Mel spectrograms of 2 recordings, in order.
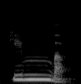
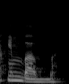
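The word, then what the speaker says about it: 김밥: And then, para sa ating final consonant, we have kimbap. Kimbap. Hindi siya kimbab. Okay? Kimbap. Kasi nasa ilalim. Letter P.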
